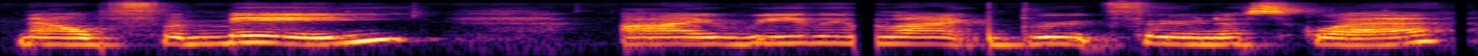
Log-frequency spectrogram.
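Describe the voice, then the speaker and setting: A woman's voice: mid-range voice, fairly even intonation, unhurried, noisy background. A woman co-hosting a live coloring stream, chatting in a friendly, easygoing way. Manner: friendly, easygoing, reads viewer names aloud. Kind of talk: casual live-stream chat.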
